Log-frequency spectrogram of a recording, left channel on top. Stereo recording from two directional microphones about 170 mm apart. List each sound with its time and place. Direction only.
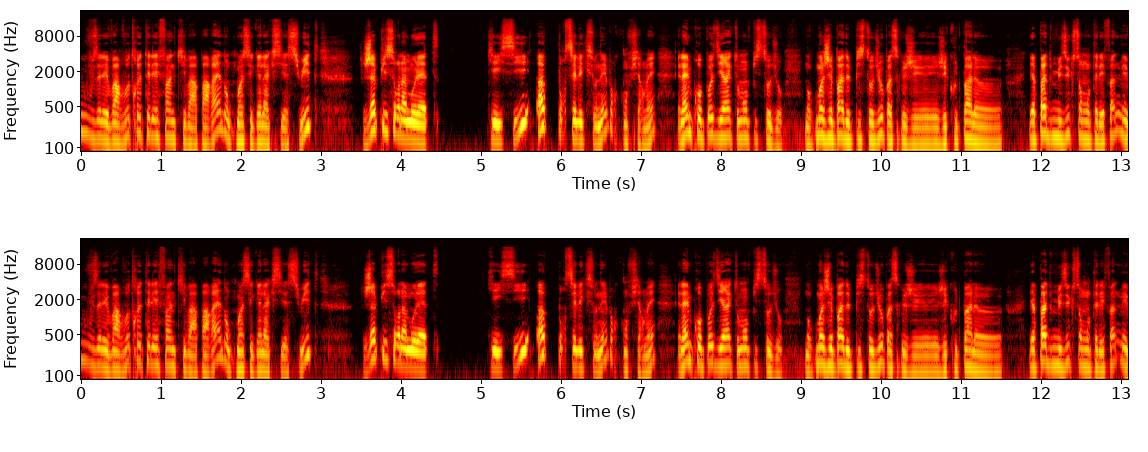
0.0 s speech: centre (ahead or behind)
2.5 s speech: 15° left (ahead or behind)
3.5 s speech: 35° left (ahead or behind)
6.0 s speech: 20° left (ahead or behind)
6.4 s speech: centre (ahead or behind)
